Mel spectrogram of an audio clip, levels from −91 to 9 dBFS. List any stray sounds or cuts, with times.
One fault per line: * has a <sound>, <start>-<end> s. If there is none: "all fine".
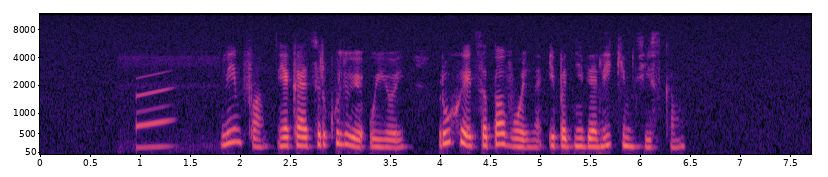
* has a chirp, 1.0-1.4 s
